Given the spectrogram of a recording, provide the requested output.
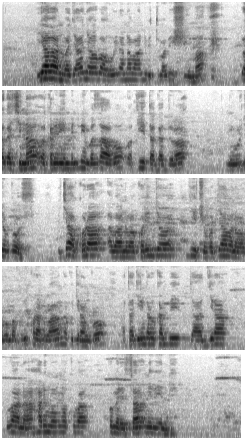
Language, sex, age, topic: Kinyarwanda, male, 18-24, education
